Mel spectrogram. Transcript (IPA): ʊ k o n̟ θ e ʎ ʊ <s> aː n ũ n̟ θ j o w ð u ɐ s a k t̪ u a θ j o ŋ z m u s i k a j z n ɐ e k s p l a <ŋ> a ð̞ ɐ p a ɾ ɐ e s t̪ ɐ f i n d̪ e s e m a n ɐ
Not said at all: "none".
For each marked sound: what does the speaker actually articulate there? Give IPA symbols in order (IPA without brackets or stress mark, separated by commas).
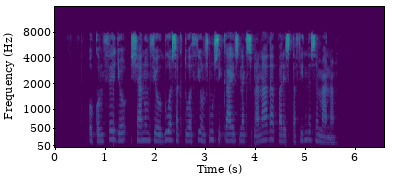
ʃ, n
